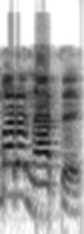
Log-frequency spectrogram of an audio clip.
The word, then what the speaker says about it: Maranatha: aramaico dialeto de Jesus eu clamo Maranatha como dizemos nós católicos ou Maranata com a tônica na penúltima sílaba como dizem nossos irmãos separados os evangélicos ou protestantes mas não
